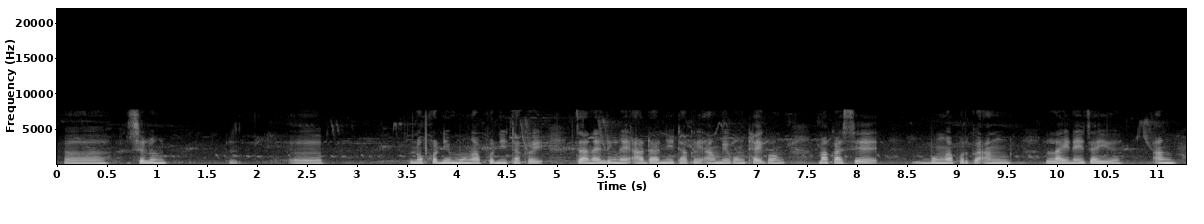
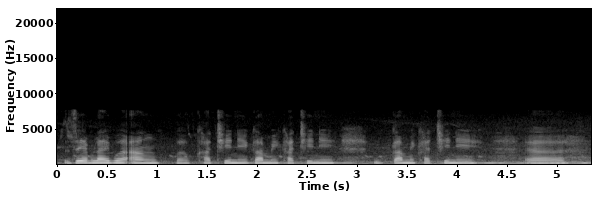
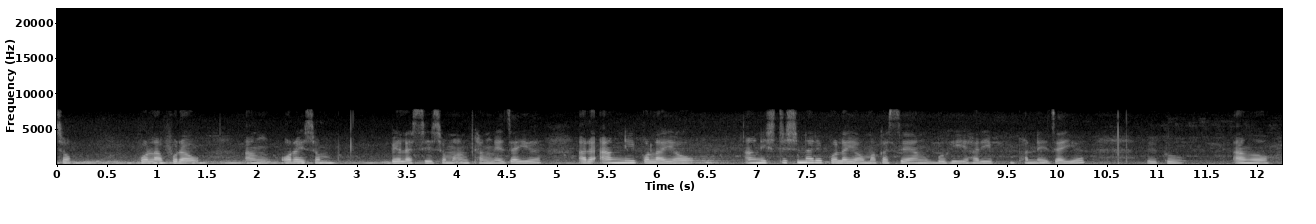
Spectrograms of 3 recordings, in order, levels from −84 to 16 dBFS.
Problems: constant background noise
